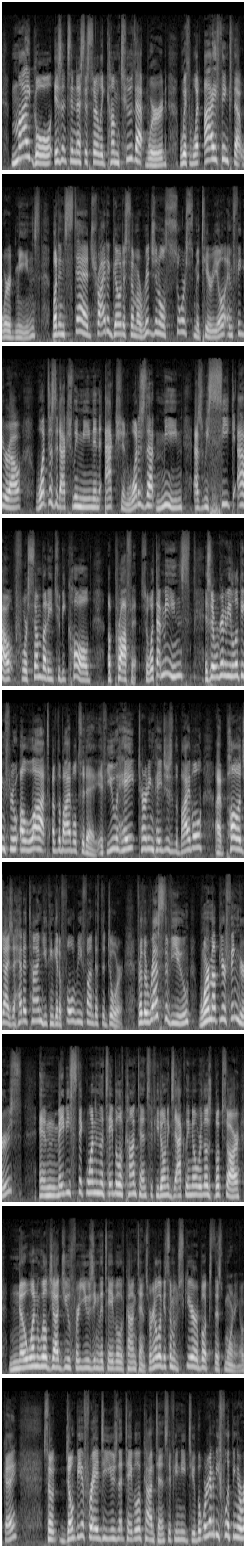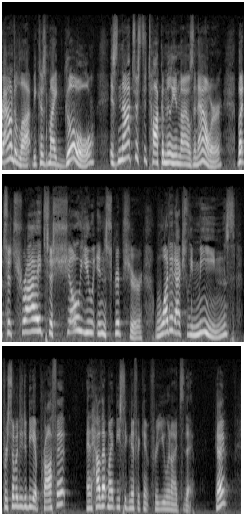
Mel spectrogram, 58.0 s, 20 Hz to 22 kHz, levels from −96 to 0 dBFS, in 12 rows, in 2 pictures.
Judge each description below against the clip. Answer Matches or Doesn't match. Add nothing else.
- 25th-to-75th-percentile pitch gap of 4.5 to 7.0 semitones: Matches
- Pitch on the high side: Matches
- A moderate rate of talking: Doesn't match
